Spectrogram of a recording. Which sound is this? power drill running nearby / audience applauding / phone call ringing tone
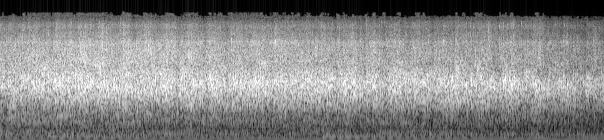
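audience applauding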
